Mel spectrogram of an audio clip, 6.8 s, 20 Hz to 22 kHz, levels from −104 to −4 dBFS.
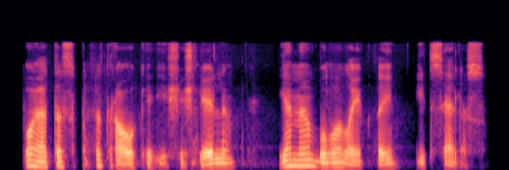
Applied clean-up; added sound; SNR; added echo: neural mask model DeepFilterNet 3.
